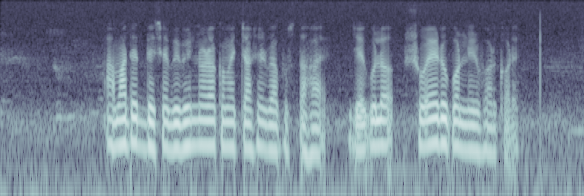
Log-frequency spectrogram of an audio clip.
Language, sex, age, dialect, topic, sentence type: Bengali, male, 18-24, Standard Colloquial, agriculture, statement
